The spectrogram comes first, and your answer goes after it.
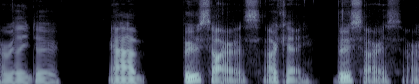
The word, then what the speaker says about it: Bucyrus: Bucyrus. All right. That's how we pronounce it.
